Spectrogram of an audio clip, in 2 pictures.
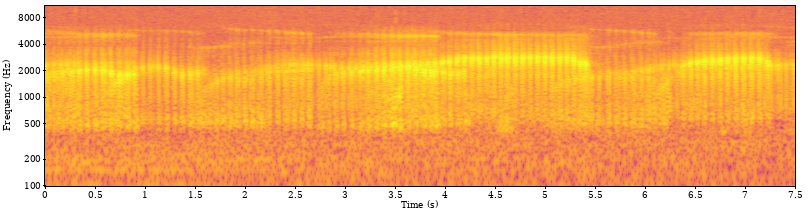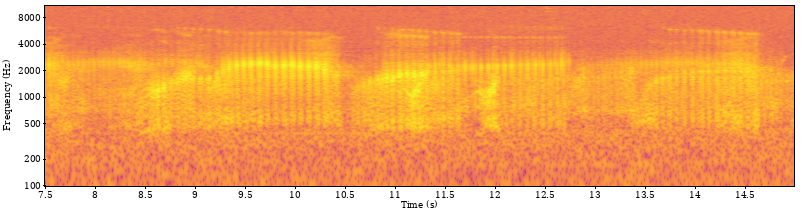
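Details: Many frogs croaking together, rattling pulsed calls rising and falling in overlapping bursts of a few seconds each, steady background hiss beneath.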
